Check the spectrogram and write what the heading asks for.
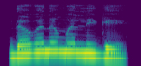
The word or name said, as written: ದವನಮಲ್ಲಿಗೆ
